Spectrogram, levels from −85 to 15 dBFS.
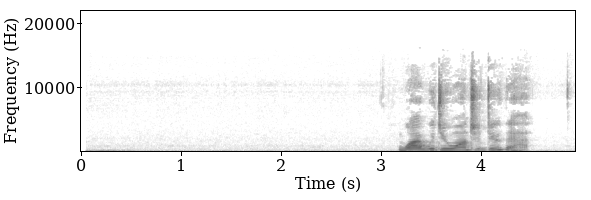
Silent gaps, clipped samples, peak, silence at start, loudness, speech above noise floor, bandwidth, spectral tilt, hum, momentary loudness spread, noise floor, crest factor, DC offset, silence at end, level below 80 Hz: none; under 0.1%; -12 dBFS; 0.1 s; -31 LUFS; 33 dB; 16.5 kHz; -2 dB/octave; none; 20 LU; -64 dBFS; 24 dB; under 0.1%; 0.45 s; -62 dBFS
